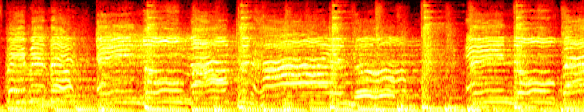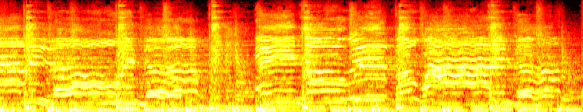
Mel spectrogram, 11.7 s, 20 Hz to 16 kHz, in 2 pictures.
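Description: A 1960s soul duet plays loudly and steadily, with sung vocal lines gliding over a full band of bass, drums and brass, filling the whole stretch without pause.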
